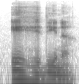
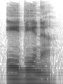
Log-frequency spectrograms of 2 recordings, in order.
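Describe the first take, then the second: First: The h sound is given time and breath. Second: The h sound is too weak and disappears. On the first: The speaker calls it right. "We give it time and we give it air" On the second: The speaker calls it wrong. "if it's weak and weaker and weaker, you make it weaker, it becomes idina"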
